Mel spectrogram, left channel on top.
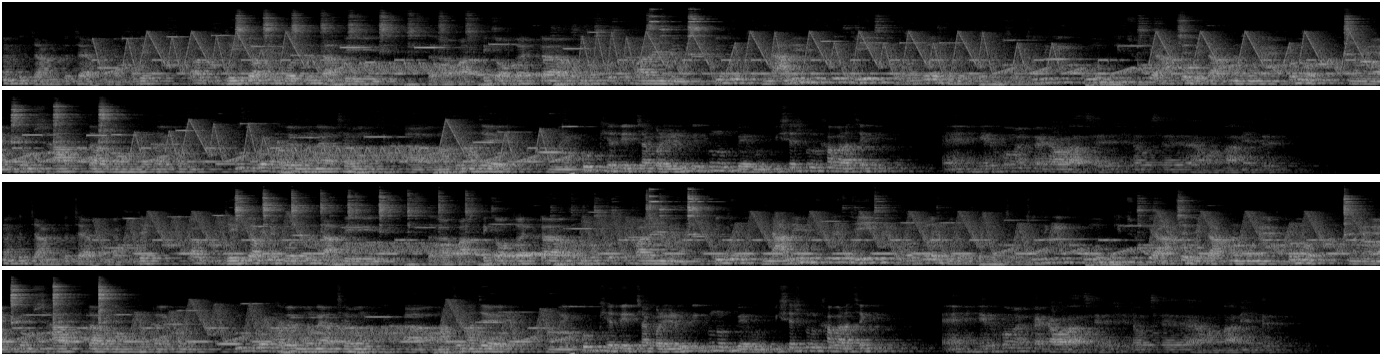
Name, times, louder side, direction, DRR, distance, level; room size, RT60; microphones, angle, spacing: voice 1, 0.0-3.8 4.1-15.7 16.1-22.6, equal, 20° right, 0 dB, 0.5 m, -33 dB
sound 1, 0.9-19.5, equal, 75° left, 0.6 m, -35 dB
sound 2, 2.3-4.9 5.5-7.0 8.4-8.8 9.2-9.7 10.2-10.3 10.6-10.7 11.0-11.1 11.3-11.8 13.4-13.5 13.9-14.0 14.3-14.4 14.7-14.9, right 3 dB, 55° right, 1.4 m, -33 dB
voice 2, 23.2-26.4, right 1 dB, 85° right, -5 dB, 1.3 m, -39 dB
5.3 x 2.8 x 2.2 m, 1.2 s
head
